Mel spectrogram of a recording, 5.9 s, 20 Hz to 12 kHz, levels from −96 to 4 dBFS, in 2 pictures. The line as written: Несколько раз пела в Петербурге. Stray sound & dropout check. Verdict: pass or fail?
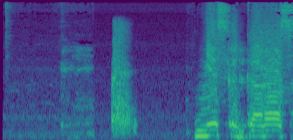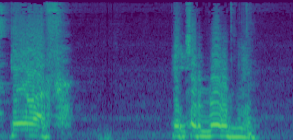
fail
